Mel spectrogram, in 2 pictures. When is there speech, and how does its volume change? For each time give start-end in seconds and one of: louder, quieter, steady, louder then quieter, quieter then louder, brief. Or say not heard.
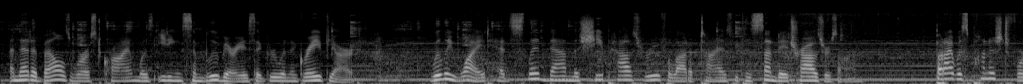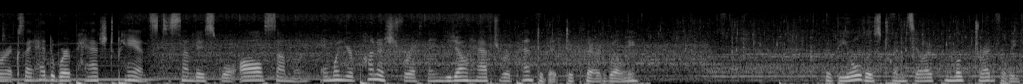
0.0-16.8 steady
18.0-20.4 brief.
